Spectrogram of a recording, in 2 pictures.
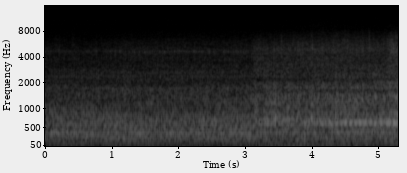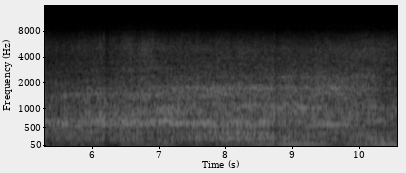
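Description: Van driving slowly up the gravel drive toward and past the listener: engine and tyres growing louder from about three seconds in, loudest over the last few seconds.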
